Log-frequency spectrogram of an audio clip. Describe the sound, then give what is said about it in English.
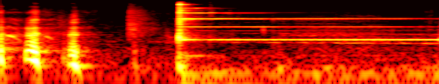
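A single bright bell strike rings out loud, its clear metallic tone sustaining steadily to the end, after a few short muffled sounds. “There's no bell for the end of the game. I just felt like punctuating that note.”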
